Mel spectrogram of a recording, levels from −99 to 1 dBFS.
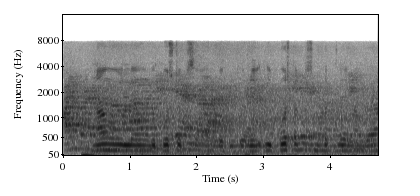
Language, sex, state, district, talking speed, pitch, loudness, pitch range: Kannada, male, Karnataka, Belgaum, 175 wpm, 145 Hz, -15 LUFS, 140-160 Hz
